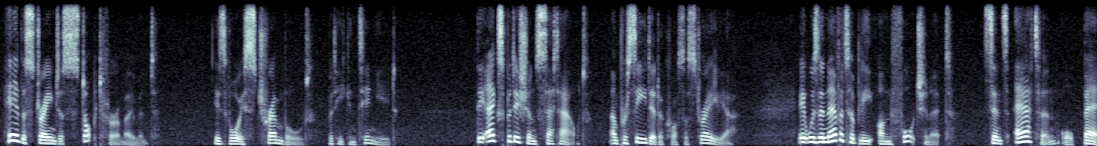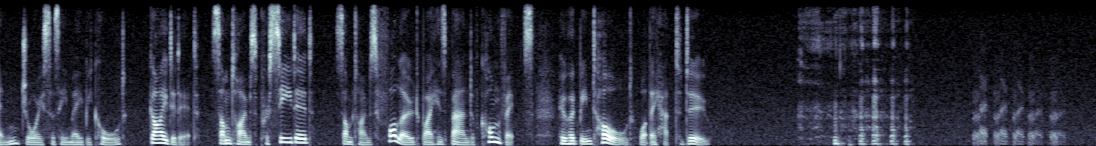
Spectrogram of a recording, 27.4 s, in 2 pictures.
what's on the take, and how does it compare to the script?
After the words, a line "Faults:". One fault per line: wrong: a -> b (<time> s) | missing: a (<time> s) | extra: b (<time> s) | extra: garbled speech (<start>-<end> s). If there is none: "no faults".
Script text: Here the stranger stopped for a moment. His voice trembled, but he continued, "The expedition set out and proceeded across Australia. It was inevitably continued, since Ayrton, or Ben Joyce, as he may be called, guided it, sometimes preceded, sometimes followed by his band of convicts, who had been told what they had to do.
Here the stranger stopped for a moment. His voice trembled, but he continued, "The expedition set out and proceeded across Australia. It was inevitably unfortunate, since Ayrton, or Ben Joyce, as he may be called, guided it, sometimes preceded, sometimes followed by his band of convicts, who had been told what they had to do.
Faults:
wrong: continued -> unfortunate (11.0 s)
